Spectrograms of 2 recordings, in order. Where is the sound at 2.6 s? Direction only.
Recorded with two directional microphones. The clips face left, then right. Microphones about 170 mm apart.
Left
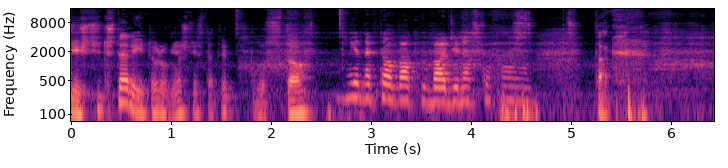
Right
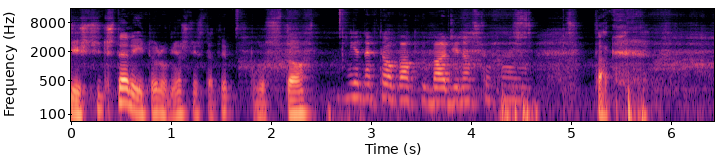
25° left (ahead or behind).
